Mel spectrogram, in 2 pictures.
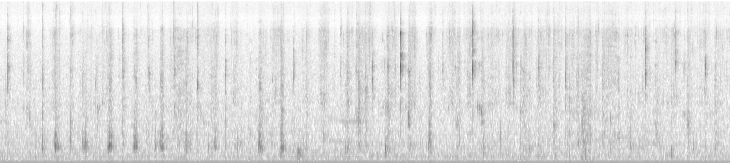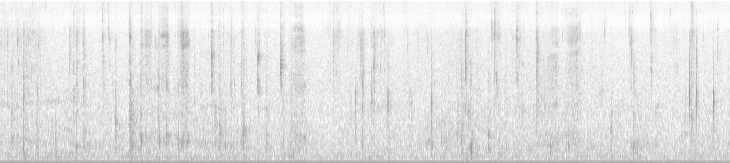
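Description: Close-up eating sounds of a person chewing raw cucumber and hand-fed mouthfuls of rice: many quick, irregular crunches and wet mouth clicks.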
